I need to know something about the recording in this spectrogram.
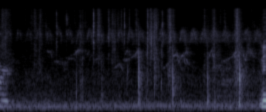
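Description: Birds chirping here and there, with a few sharp clicks in between.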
